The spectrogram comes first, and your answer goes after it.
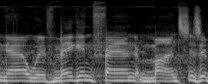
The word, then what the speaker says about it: Muntz: Well, let's talk right now with Megan Fan Muntz. Is it Muntz or Muncie? It's Muntz. You pronounced it perfectly.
